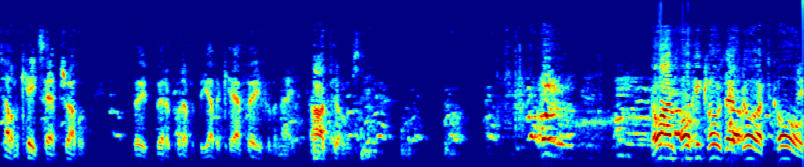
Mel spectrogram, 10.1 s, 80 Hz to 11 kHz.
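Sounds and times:
speech: 0.1s - 5.3s, 7.8s - 10.0s
sled dog team barking and yipping: 0.6s - 10.0s.

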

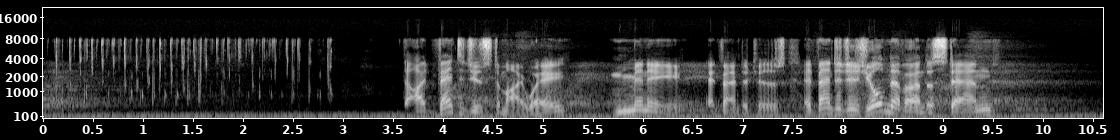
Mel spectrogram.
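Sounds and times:
noisy sloppy drinking with liquid pouring into a mouth: 0.0s - 2.9s
steady low rumble: 0.0s - 10.6s
speech: 3.7s - 9.7s.

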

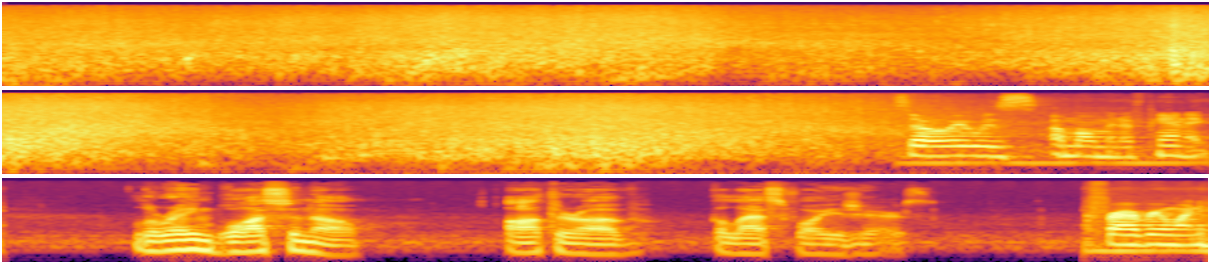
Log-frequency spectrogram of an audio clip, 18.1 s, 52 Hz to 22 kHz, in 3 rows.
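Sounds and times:
heavy ocean surf with waves over 10 feet high crashing on shore: 0.0s - 11.4s
speech: 10.6s - 13.9s, 14.6s - 16.8s, 17.5s - 18.0s.

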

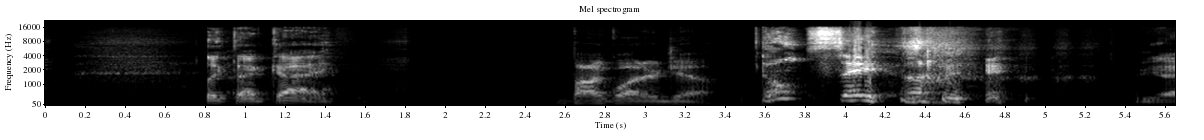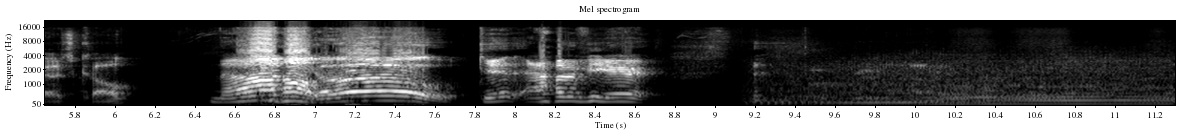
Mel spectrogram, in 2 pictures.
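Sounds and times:
speech: 0.8s - 1.7s, 2.6s - 9.4s
fan boat engine roaring as the boat takes off: 9.2s - 11.3s.

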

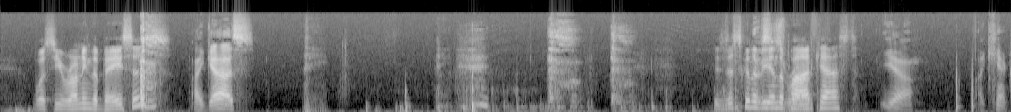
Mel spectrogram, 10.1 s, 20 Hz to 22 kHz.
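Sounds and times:
speech: 0.4s - 2.6s, 7.2s - 9.2s, 9.9s - 10.1s
harsh coughs and throat-clearing from one person: 1.4s - 1.7s, 5.5s - 6.4s.

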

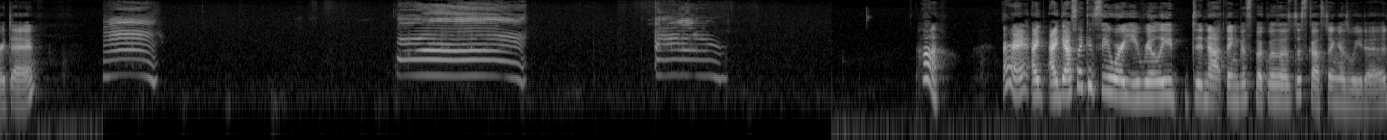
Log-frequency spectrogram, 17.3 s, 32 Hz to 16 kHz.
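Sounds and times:
speech: 0.0s - 0.6s, 12.9s - 17.3s
cat meowing: 1.3s - 2.1s, 5.0s - 6.6s, 8.2s - 9.1s.

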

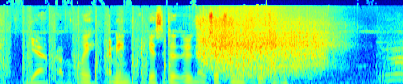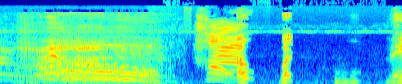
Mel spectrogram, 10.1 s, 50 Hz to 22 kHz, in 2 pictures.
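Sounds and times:
speech: 0.4s - 3.9s, 8.0s - 8.8s
cheetah growling: 4.7s - 7.4s.

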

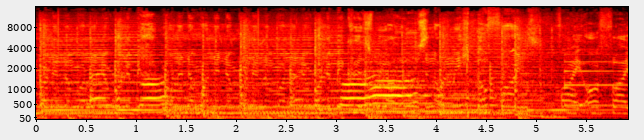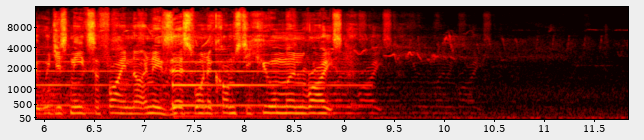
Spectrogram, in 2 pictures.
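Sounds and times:
piece of music: 0.0s - 9.3s
faint birdsong: 5.4s - 11.8s
speech: 6.1s - 9.2s.

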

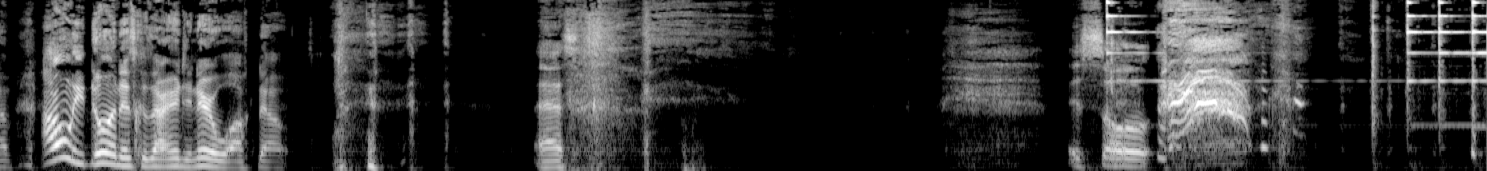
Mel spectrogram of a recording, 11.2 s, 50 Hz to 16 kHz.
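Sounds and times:
speech: 0.0s - 2.9s, 4.0s - 4.7s, 8.0s - 8.9s
bell strikes: 8.3s - 11.1s.

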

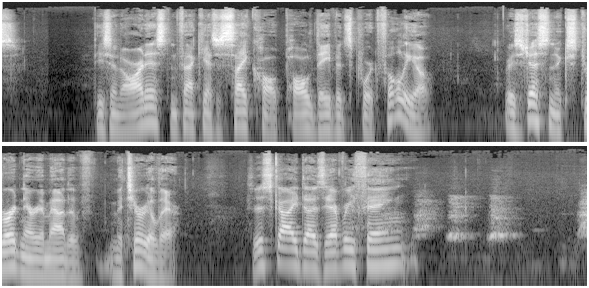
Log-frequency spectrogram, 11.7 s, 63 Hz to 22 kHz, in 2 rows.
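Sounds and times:
speech: 0.9s - 4.4s, 5.0s - 7.7s, 8.4s - 10.2s
dog barking: 10.0s - 11.6s.

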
